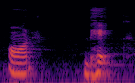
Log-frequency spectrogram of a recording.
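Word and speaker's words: অর্ধেক: And then the next one is ordhek, which means half. And this is how I'm breaking it down, ordhek.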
